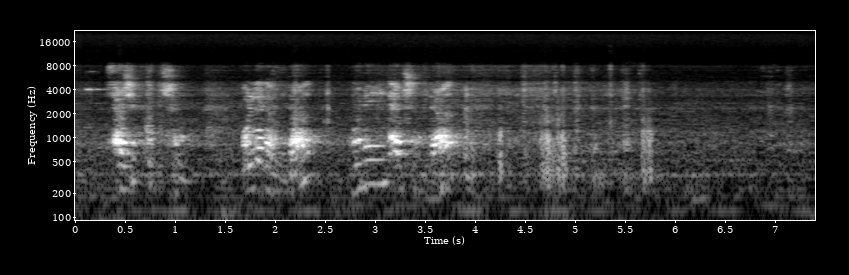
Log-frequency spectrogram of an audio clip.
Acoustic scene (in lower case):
elevator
